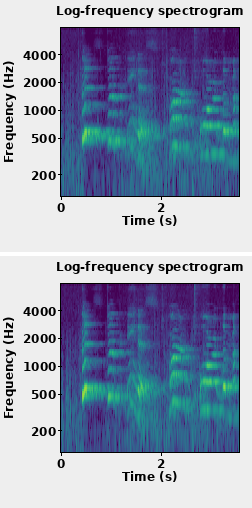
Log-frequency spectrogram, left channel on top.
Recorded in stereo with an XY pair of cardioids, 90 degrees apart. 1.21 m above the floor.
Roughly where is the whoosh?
I don't hear a whoosh.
